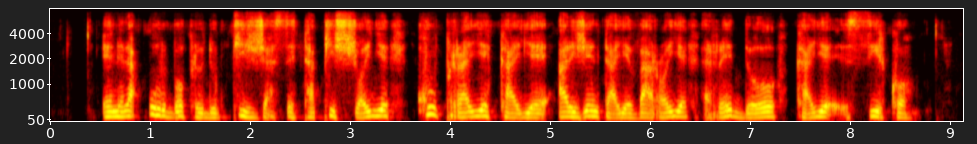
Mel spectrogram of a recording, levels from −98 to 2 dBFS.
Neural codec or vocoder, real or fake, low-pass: codec, 16 kHz, 4.8 kbps, FACodec; fake; 7.2 kHz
